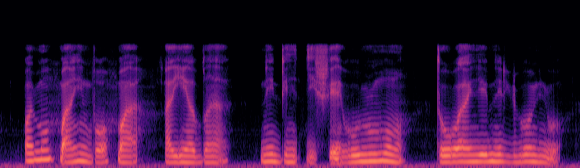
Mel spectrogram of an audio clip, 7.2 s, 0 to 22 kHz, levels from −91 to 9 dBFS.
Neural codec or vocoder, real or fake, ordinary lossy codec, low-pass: autoencoder, 22.05 kHz, a latent of 192 numbers a frame, VITS, trained on many speakers; fake; none; 7.2 kHz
